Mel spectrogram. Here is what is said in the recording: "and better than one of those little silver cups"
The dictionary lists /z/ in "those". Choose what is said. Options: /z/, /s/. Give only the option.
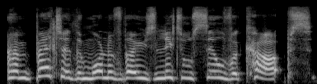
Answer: /z/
